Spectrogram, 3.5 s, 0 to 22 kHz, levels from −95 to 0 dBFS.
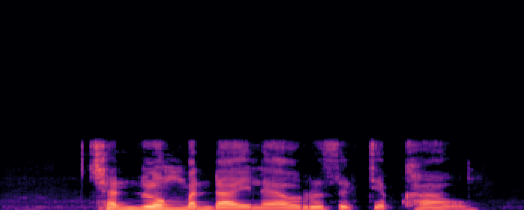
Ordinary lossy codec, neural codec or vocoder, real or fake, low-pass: none; codec, 16 kHz, 8 kbps, FreqCodec, larger model; fake; 7.2 kHz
